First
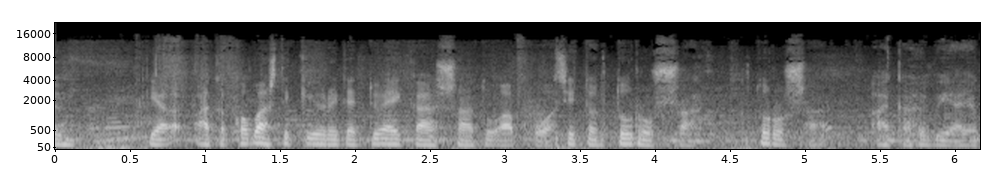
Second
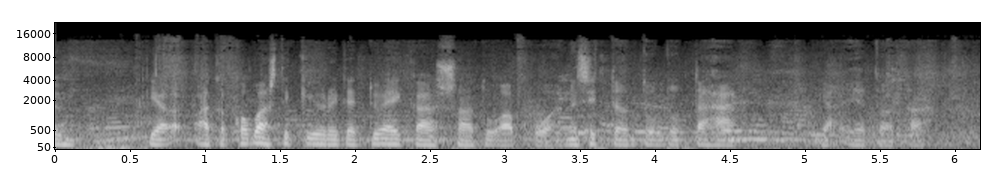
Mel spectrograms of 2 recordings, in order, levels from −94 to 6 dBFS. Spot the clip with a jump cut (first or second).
first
